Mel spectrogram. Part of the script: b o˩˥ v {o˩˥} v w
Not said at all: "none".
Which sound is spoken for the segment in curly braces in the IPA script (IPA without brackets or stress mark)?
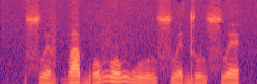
o˩˥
